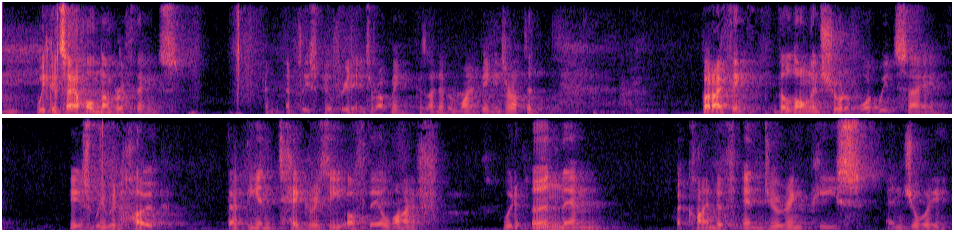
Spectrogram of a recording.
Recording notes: Homily for Pentecost Sunday, delivered in St Agnes Church, Agnes Waters, Qld.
